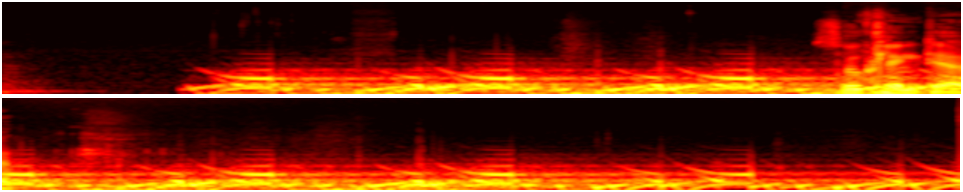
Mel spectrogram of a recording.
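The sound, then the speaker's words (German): A drum synthesizer sequencer rattles off a fast, steady pattern of electronic clicks and pitched, chirping blips with no drums yet, loud, with a brief spoken voice in between. “So, jetzt haben wir nochmal keine Drums, jetzt haben wir erstmal nur so Klicks und Klocks.”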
